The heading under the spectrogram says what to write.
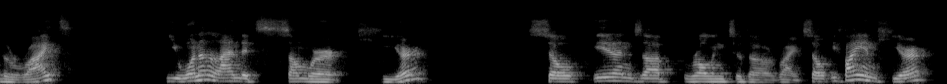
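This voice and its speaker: A man's fairly high-pitched voice with a Spanish accent, lively intonation and a very slow pace. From Spain. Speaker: gaming vlogger. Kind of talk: gameplay commentary. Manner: casual, hesitant with fillers.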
